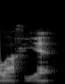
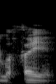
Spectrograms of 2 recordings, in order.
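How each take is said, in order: First: It is said the usual non-local way. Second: It is said the local Mississippi way. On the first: "instead of" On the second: "here in Mississippi they pronounce that word"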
